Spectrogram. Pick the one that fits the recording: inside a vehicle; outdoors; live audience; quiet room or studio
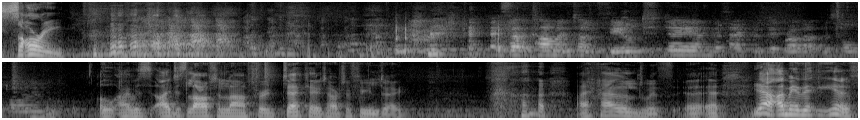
live audience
